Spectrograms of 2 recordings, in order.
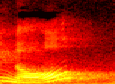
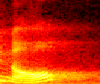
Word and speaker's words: know: 그래서 제임스가 베티야, do you know? 자, no에다 동그라미 칠게요. no. 여기는 k 발음이 안 돼. no는 k 발음이 안 돼.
